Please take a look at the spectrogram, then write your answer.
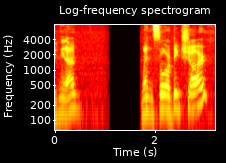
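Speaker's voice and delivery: ordinary talk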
